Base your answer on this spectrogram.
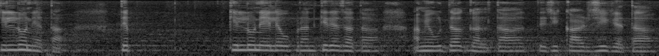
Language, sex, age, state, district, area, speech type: Goan Konkani, female, 30-45, Goa, Quepem, rural, spontaneous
